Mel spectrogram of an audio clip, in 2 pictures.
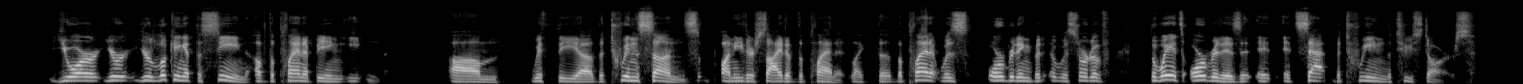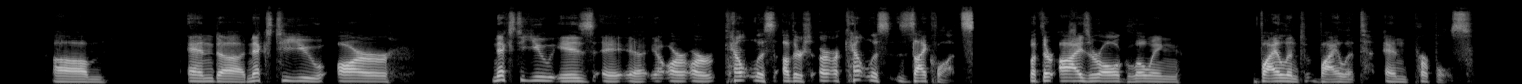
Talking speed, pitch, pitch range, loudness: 160 wpm, 150 Hz, 135-175 Hz, -22 LUFS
